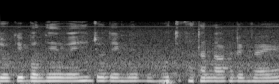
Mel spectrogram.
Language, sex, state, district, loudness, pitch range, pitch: Hindi, female, Haryana, Charkhi Dadri, -15 LUFS, 155-160 Hz, 160 Hz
